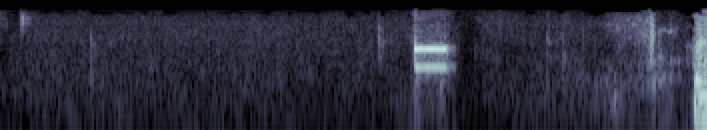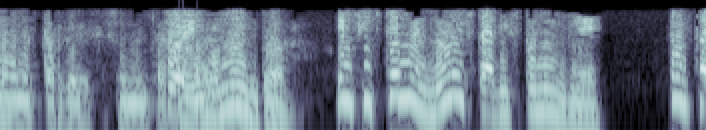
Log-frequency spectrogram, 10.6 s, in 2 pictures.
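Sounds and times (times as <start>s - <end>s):
telephone keypad tone: 3.1s - 3.4s
speech: 5.2s - 10.5s.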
